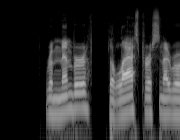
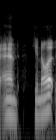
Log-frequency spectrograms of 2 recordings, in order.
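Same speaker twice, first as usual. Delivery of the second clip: normal talking voice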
